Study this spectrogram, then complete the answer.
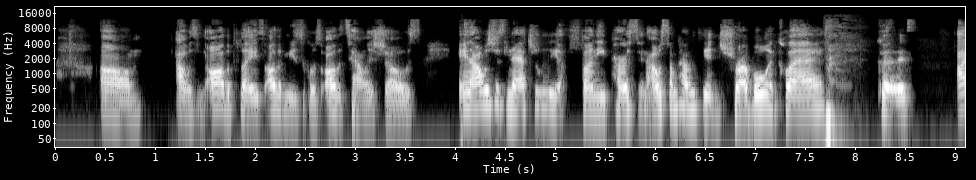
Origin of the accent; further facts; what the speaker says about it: Toledo, Ohio, United States; also born or lived in Detroit, Michigan; So I'm from Detroit, Michigan, but I grew up in Ohio, Toledo, Ohio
